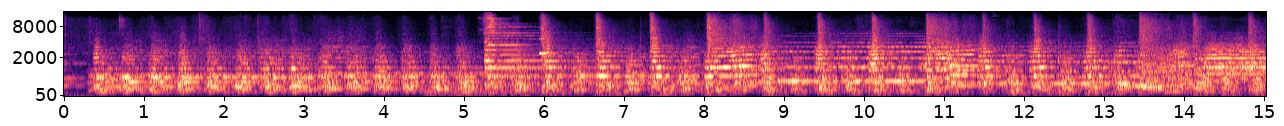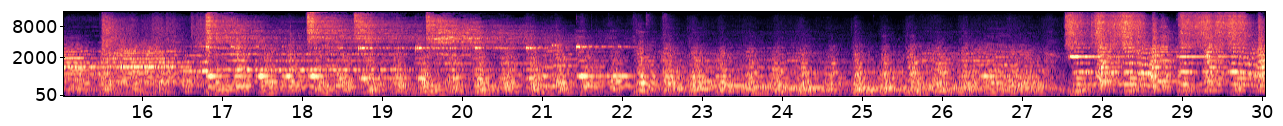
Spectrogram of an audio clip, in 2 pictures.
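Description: Concert wind band playing, brass to the fore over woodwinds, with a steady percussion beat from about five seconds in and a bright high shimmer near the end.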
